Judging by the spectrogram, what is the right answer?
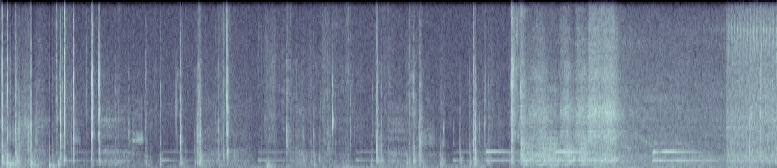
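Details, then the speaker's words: Cheap drag-race challenge car, restarted after charging the battery, cleaning contacts and tightening a loose battery terminal and earth: scattered clicks and short cranking bursts before it catches and runs unevenly; still a reluctant start, cause unconfirmed. "let's see if it starts now no still not brilliant"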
